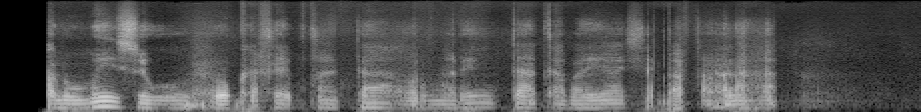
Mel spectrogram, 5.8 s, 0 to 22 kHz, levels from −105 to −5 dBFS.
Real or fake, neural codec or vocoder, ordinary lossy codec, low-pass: fake; codec, 44.1 kHz, 2.6 kbps, DAC; none; none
